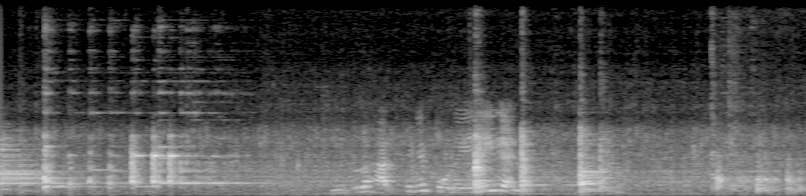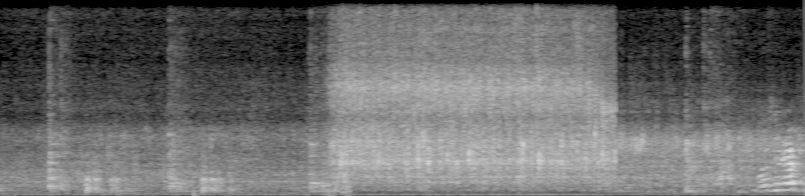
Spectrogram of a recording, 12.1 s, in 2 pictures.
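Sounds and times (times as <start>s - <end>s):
food sizzling in hot oil: 7.3s - 12.0s.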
